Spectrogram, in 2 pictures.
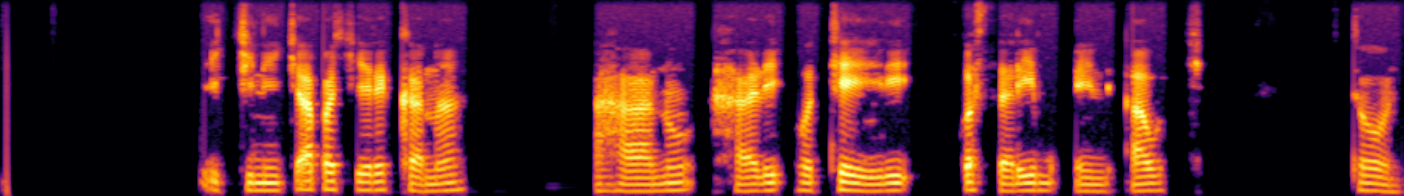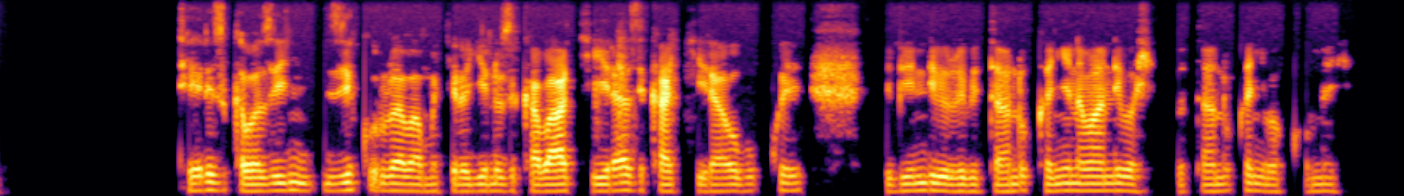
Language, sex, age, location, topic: Kinyarwanda, male, 25-35, Musanze, finance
